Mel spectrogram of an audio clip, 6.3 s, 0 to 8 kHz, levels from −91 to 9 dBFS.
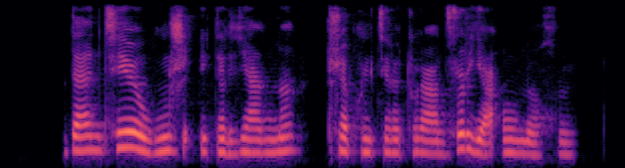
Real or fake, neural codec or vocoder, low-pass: fake; autoencoder, 22.05 kHz, a latent of 192 numbers a frame, VITS, trained on one speaker; 7.2 kHz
